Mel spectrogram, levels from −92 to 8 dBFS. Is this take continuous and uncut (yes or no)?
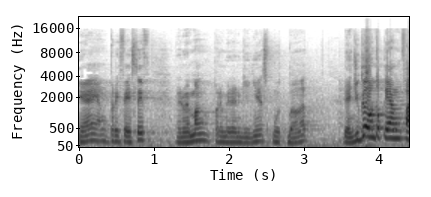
no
